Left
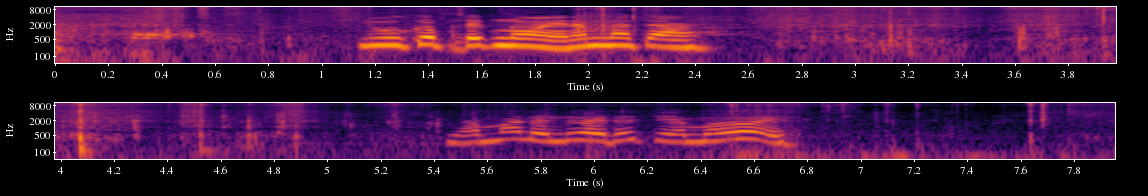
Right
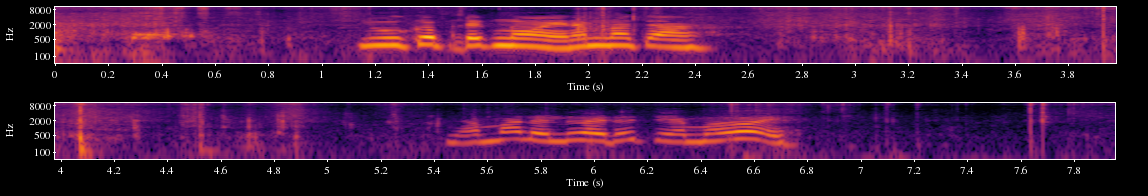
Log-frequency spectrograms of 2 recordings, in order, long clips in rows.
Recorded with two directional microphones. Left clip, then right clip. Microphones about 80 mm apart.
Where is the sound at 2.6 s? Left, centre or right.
Right.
